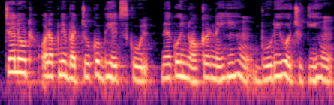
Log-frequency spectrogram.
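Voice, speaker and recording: A scheming elderly mother-in-law barks orders at her daughter-in-law, as a woman narrator puts her on. Her scolding is blunt and bossy, the voice mellow rather than bright. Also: medium pitch, close to an everyday voice.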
